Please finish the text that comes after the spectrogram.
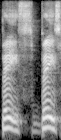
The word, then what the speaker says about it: Bass: His name is pronounced bass because rock, roll, bass, treble.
